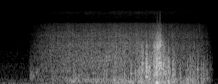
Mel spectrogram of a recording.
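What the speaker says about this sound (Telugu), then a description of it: "ఉధృతంగా కురుస్తున్న వానలతో జిల్లాలో జనజీవనం స్తంభించిపోయింది" Heavy monsoon rain with thunder in Mulugu district, a rising roar of downpour and rumbling storm that swells to a loud peak near the end, then cuts off abruptly.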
